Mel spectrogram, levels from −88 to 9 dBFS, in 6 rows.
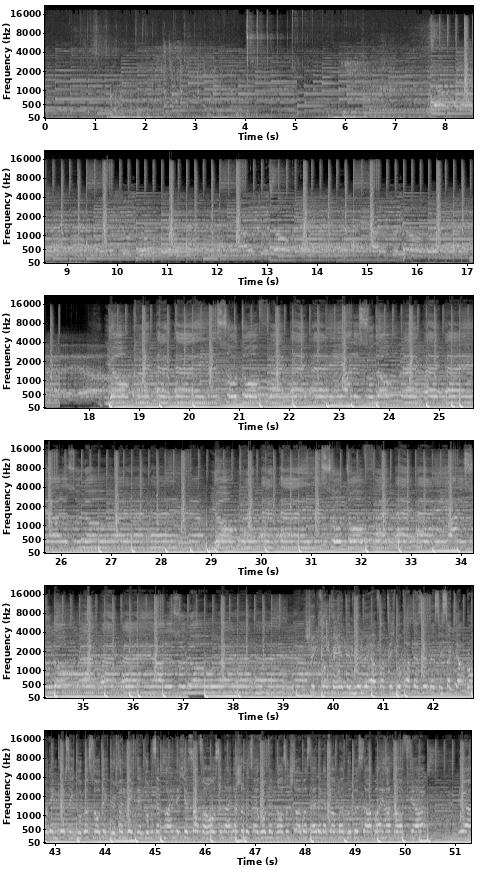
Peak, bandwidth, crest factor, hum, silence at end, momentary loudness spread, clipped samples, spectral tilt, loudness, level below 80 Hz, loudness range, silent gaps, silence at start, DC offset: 0 dBFS; 19 kHz; 10 dB; none; 0 s; 17 LU; 0.6%; -5 dB/octave; -12 LUFS; -14 dBFS; 15 LU; none; 0 s; under 0.1%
